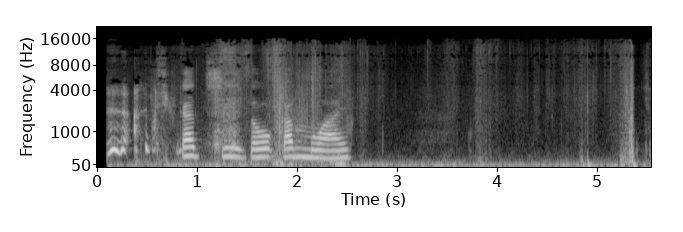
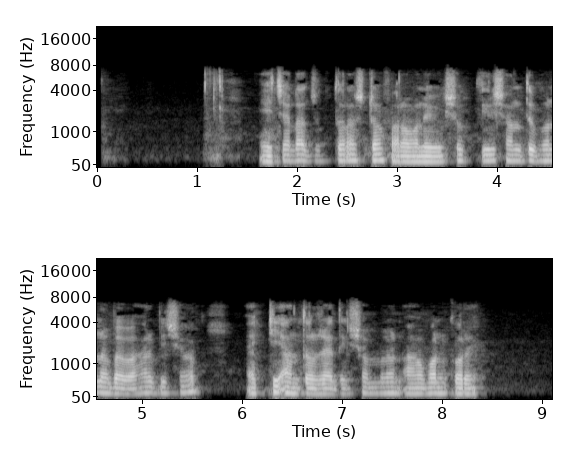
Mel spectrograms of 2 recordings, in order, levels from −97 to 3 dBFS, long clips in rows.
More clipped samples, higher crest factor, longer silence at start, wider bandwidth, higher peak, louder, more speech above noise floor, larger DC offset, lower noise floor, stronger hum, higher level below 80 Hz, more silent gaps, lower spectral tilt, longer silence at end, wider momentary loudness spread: neither; about the same, 18 dB vs 18 dB; second, 0.1 s vs 1.05 s; first, 16 kHz vs 7.8 kHz; second, -6 dBFS vs -2 dBFS; second, -22 LUFS vs -18 LUFS; second, 21 dB vs 49 dB; neither; second, -43 dBFS vs -67 dBFS; neither; first, -38 dBFS vs -54 dBFS; neither; about the same, -5 dB/octave vs -5 dB/octave; second, 0.05 s vs 0.7 s; first, 24 LU vs 11 LU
